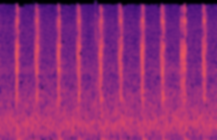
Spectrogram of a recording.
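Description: A clock, started when a buzzer sounded, ticks steadily about five times a second, each sharp click bright and evenly spaced, with no voices over it.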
